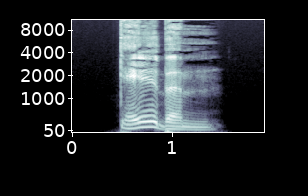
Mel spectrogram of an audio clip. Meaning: strong dative masculine/neuter singular of gelb
- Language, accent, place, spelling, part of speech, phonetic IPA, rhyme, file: German, Germany, Berlin, gelbem, adjective, [ˈɡɛlbəm], -ɛlbəm, De-gelbem.ogg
